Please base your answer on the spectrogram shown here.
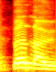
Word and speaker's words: below: And I was thinking, You've got to really get that syllable in there. Below me, not blow me.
